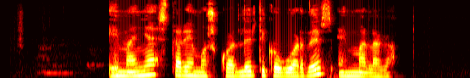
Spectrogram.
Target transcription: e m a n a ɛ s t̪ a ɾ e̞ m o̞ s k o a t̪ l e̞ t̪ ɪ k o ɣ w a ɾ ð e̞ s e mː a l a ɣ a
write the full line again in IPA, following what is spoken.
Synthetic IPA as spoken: e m a ɲ a e s t̪ a ɾ e̞ m o̞ s k o a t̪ l e̞ t̪ i k o ɣ w a ɾ ð e̞ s e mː a l a ɣ a

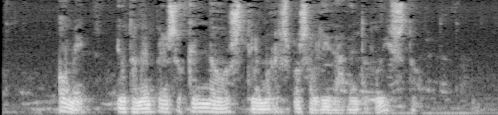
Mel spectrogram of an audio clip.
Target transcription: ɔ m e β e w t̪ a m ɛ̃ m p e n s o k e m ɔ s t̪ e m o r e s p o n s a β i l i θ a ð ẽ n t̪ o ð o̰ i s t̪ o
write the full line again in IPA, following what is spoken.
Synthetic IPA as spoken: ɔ m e e w t̪ a m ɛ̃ m p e n s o k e n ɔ s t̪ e m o r e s p o n s a β i l i ð a ð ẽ n t̪ o ð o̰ i s t̪ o

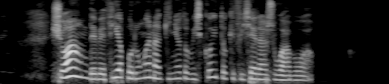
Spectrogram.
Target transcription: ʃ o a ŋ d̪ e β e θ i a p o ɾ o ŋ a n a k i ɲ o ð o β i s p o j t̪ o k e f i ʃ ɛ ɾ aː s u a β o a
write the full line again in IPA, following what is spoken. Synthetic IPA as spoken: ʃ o a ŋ d̪ e β e θ i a p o ɾ u ŋ a n a k i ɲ o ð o β i s k o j t̪ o k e f i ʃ ɛ ɾ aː s u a β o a

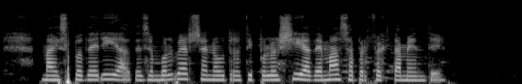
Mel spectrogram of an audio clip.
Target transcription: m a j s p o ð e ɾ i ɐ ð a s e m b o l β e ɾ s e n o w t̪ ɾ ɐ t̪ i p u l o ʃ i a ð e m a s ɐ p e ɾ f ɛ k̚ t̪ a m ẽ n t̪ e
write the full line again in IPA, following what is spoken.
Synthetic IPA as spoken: m a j s p o ð e ɾ i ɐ ð e s e m b o l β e ɾ s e n o w t̪ ɾ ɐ t̪ i p o l o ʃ i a ð e m a s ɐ p e ɾ f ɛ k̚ t̪ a m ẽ n t̪ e

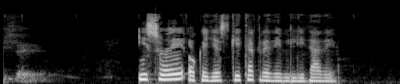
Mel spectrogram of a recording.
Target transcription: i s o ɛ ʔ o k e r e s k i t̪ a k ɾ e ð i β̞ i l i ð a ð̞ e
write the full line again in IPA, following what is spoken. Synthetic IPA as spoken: i s o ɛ ʔ o k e ʎ e s k i t̪ a k ɾ e ð i β̞ i l i ð a ð̞ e

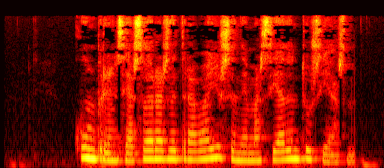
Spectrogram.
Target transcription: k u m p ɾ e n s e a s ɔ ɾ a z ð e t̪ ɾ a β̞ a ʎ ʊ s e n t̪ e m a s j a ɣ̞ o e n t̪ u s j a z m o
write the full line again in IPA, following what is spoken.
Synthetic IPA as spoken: k u m p ɾ e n s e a s ɔ ɾ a z ð e t̪ ɾ a β̞ a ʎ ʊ s e n d̪ e m a s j a ð̞ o e n t̪ u s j a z m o

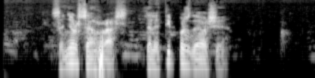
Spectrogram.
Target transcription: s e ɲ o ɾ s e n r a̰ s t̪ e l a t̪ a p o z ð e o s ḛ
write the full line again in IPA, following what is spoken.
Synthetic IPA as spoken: s e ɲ o ɾ s e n r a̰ s t̪ e l e t̪ i p o z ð e o ʃ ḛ

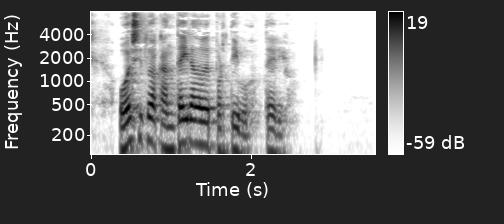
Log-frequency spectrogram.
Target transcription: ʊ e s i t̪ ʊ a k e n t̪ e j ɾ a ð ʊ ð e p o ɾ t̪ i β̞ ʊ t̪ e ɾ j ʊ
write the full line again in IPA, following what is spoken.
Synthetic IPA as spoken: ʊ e s i t̪ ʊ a k a n t̪ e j ɾ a ð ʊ ð e p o ɾ t̪ i β̞ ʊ t̪ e ɾ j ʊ

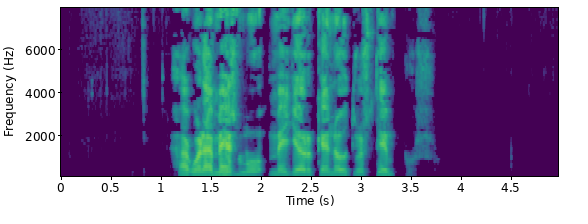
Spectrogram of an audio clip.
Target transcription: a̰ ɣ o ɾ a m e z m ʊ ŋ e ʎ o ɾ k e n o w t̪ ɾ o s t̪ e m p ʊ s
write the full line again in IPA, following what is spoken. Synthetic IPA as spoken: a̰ ɣ o ɾ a m e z m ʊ m e ʎ o ɾ k e n o w t̪ ɾ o s t̪ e m p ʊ s

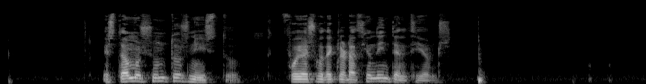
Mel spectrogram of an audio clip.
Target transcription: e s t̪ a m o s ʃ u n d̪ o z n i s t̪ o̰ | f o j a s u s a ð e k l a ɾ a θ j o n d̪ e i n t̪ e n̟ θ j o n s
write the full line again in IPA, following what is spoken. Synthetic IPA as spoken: e s t̪ a m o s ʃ u n t̪ o z n i s t̪ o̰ | f o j a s u a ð e k l a ɾ a θ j o n d̪ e i n t̪ e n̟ θ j o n s

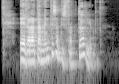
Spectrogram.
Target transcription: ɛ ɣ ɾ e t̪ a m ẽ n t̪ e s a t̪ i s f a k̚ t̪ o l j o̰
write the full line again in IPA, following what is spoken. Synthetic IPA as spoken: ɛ ɣ ɾ a t̪ a m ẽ n t̪ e s a t̪ i s f a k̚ t̪ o ɾ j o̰

